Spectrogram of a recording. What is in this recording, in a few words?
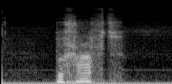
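"begaafd", Dutch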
